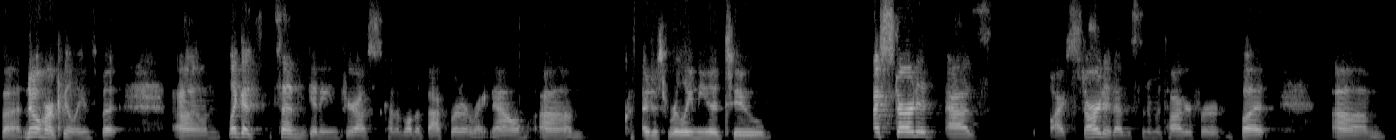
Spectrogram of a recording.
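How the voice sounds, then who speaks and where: A woman's voice: fairly low pitch, steady tone, normal speed, gravelly, no room sound, highs cut off. A woman chatting casually and candidly as an interview guest, talking like a filmmaker about her work.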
